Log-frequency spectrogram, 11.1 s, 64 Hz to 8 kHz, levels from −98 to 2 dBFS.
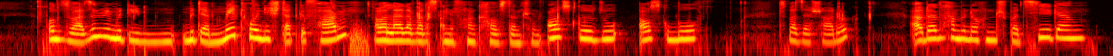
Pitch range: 225-290 Hz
